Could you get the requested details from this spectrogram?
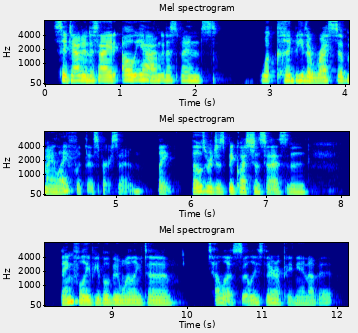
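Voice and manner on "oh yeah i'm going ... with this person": normal talking voice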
